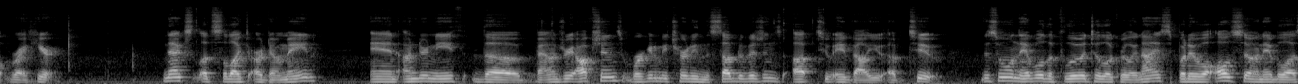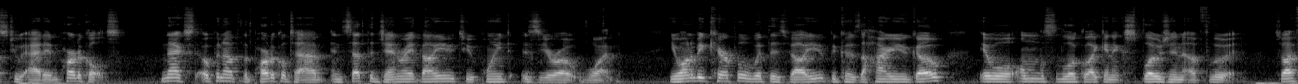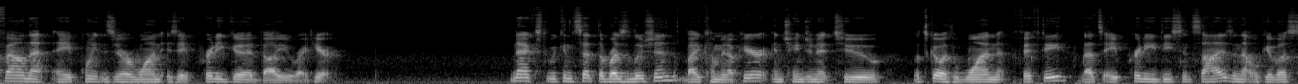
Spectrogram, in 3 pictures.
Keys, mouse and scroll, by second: 0.7-1.8 middle drag, 1.8 click, 3.6-5.4 scroll down 1, 5.4 click, 5.8-7.3 scroll down 1, 7.7 click, 14.3-15.5 drag, 15.7-16.5 scroll down 1, 16.5-19.0 drag, 29.2-30.5 scroll down 1, 30.5-32.6 scroll up 1, 32.6-38.9 drag, 36.8 Return.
